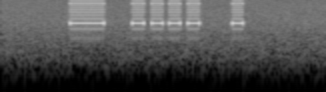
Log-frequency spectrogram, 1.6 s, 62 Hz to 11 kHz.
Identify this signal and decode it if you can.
Morse code, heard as a high beeper, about 26 wpm, 2950 Hz. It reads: THE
